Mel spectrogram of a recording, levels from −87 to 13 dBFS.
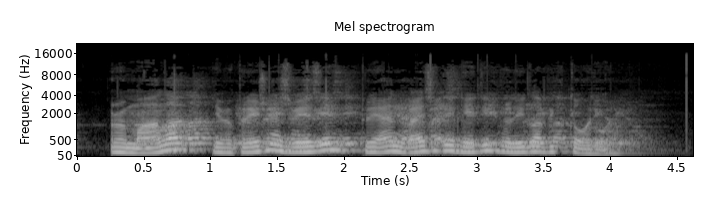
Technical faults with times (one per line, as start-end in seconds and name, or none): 0.00-4.62 echo with no canceller
0.17-4.58 word clock ticks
